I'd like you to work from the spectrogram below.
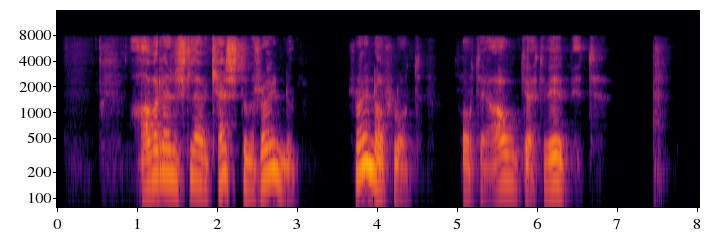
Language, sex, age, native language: Icelandic, male, 60-69, Icelandic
